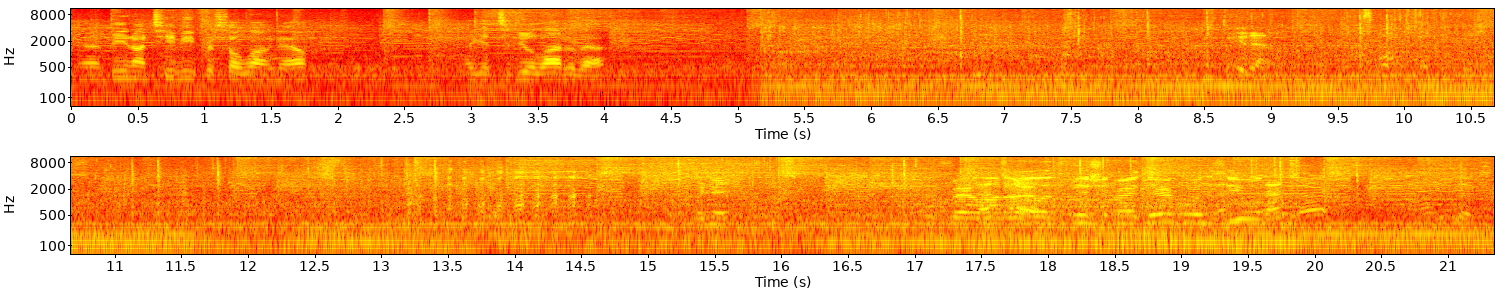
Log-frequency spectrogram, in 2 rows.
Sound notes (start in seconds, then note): 6.3 helicopter whirs overhead; 13.2 black hat fisher laughs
